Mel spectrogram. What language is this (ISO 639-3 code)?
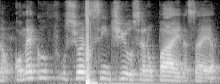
por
